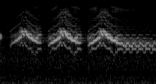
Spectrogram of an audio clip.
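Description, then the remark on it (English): A veery's fluting, ethereal song in three swirling phrases, clear, sung as two separate melodies at the same time, one rising while the other descends, with no voices present. “That lets some songbirds, like this veery, sing two separate melodies at the same time.”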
